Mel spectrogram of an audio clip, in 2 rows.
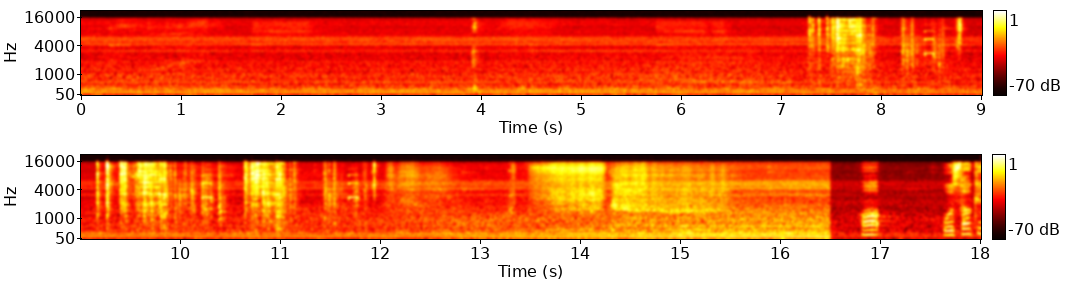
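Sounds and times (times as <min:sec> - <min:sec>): vending machine humming: 0:00.0 - 0:18.0
coins clinking into slot: 0:07.3 - 0:11.9.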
